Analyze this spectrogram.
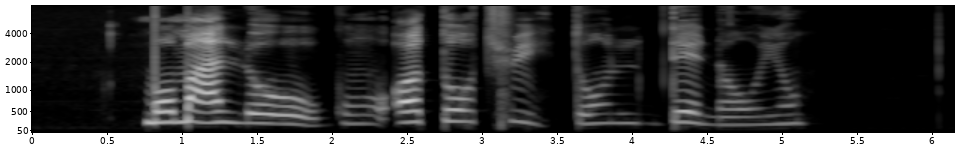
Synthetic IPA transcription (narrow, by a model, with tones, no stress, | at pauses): mo˧mãː˦˧n̩˦lo˧o˨ɡũ˧ɔ˦to˦ti˦˨to˦n̩˦de˦˨nã˨˦o˧j̃ũ˦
